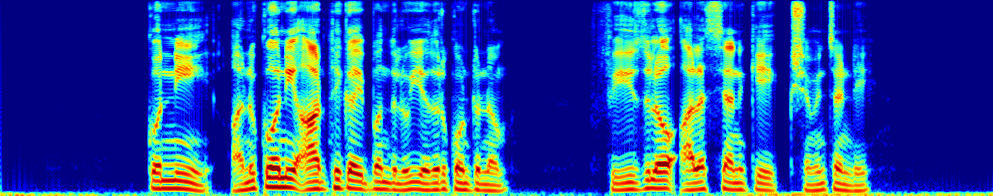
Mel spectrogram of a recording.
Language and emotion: Telugu, sad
